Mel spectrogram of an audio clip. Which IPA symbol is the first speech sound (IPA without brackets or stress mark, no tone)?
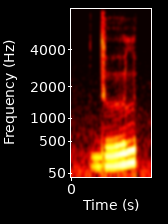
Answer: d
